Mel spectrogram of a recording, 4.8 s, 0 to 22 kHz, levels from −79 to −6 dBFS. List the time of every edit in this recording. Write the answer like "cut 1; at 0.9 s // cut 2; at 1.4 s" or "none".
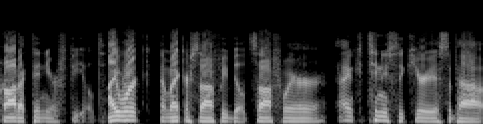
cut 1; at 1.1 s // cut 2; at 3.2 s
